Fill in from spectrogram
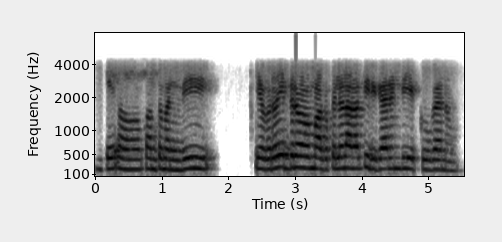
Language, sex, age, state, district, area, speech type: Telugu, female, 30-45, Andhra Pradesh, East Godavari, rural, conversation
